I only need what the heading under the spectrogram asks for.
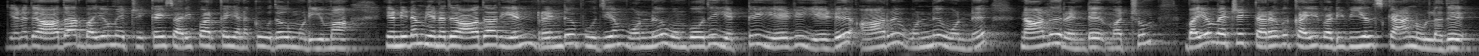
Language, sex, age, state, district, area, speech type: Tamil, female, 30-45, Tamil Nadu, Chennai, urban, read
